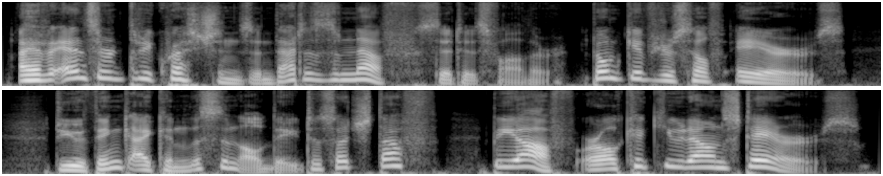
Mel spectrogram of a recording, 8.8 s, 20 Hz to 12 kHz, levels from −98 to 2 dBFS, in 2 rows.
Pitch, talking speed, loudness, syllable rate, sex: 165 Hz, 240 wpm, -22 LUFS, 5.4 syllables/s, male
